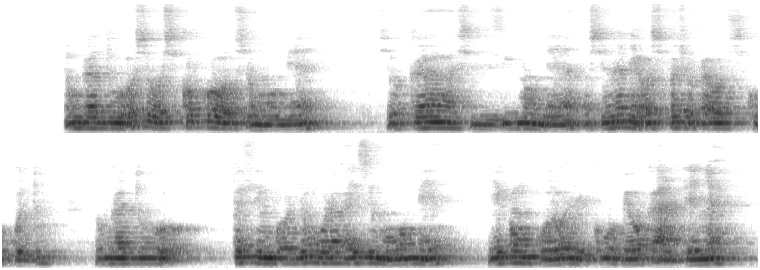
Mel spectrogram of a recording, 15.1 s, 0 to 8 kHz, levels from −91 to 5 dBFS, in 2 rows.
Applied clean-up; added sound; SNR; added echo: none; none; none; reverberation time 0.9 s.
